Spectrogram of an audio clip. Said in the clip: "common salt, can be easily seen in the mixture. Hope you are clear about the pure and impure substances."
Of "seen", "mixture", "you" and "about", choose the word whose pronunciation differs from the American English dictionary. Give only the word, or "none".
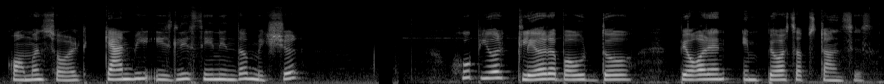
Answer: mixture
